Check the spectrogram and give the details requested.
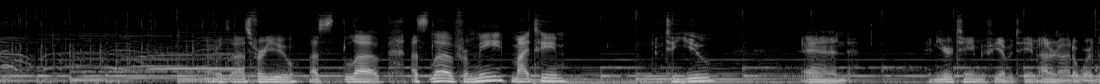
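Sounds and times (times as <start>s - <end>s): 
small team cheering and whooping: 0.0s - 2.5s
light clapping: 0.1s - 2.4s
speech: 2.1s - 5.8s, 6.6s - 7.2s, 8.0s - 8.6s, 9.3s - 11.0s.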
